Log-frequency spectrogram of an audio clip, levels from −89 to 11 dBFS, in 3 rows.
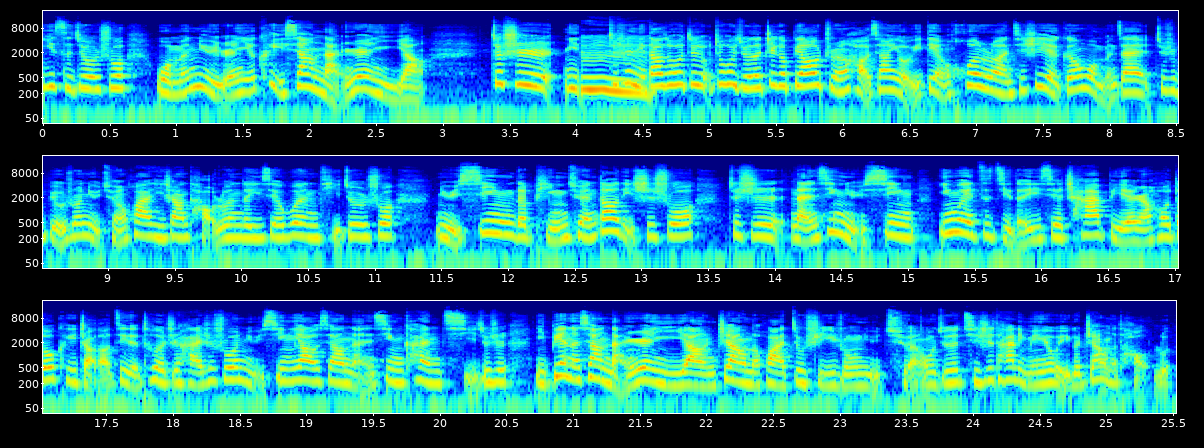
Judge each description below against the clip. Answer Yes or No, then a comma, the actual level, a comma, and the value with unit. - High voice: Yes, high, 240 Hz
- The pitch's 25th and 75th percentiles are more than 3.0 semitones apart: Yes, average, 4.1 semitones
